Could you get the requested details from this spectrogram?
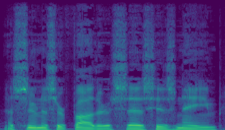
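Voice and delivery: usual speaking voice

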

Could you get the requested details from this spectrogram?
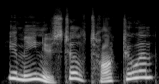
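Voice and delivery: put-on high, wondering little kid; high-pitched, surprised child voice. A narrator's reading. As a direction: ask like an astonished young child.

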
